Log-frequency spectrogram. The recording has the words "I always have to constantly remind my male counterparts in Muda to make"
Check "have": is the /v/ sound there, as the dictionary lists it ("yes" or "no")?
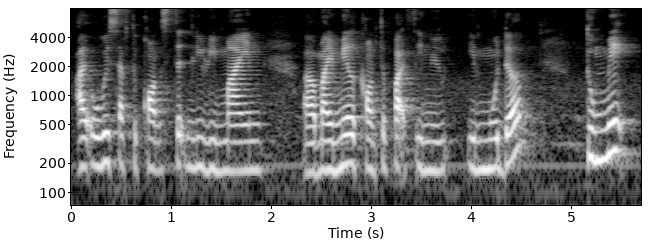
no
